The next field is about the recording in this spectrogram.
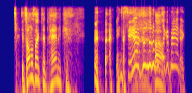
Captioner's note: laugh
